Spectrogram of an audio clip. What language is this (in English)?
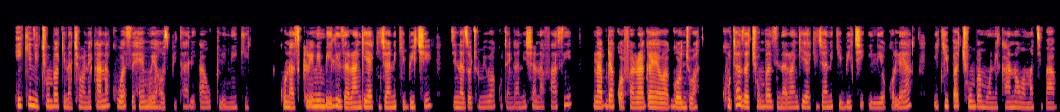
Swahili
